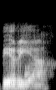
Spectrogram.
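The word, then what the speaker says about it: birria: you well joey introduced us to something called birya which is a new trendian mexican taco uh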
